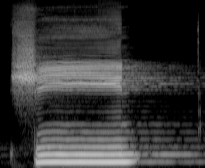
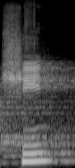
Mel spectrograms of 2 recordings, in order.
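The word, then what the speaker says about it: شين: So for pronouncing shen you have to use the middle of the tongue. This is the middle of the tongue and it will meet to the root roof of the mouth.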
